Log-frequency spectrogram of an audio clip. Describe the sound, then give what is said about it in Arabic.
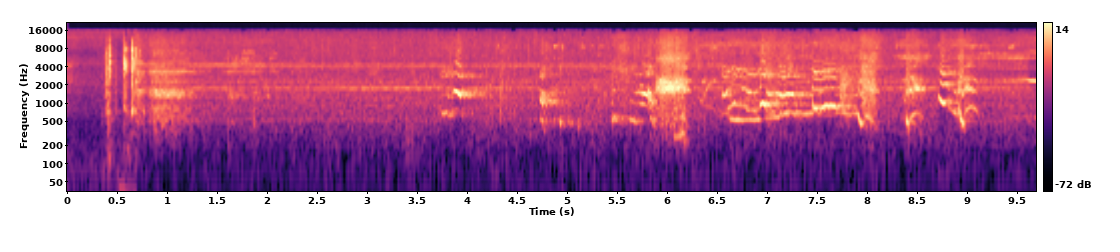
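A dog whimpers and yips on an old tape recording, with a series of high, wavering whines that rise and fall, brief sharp yelps, and steady tape hiss underneath. “والدليل على ذلك انه كلبها سومي لسه معاه هتسمع صوته على الشريط خلونا نسمع”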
